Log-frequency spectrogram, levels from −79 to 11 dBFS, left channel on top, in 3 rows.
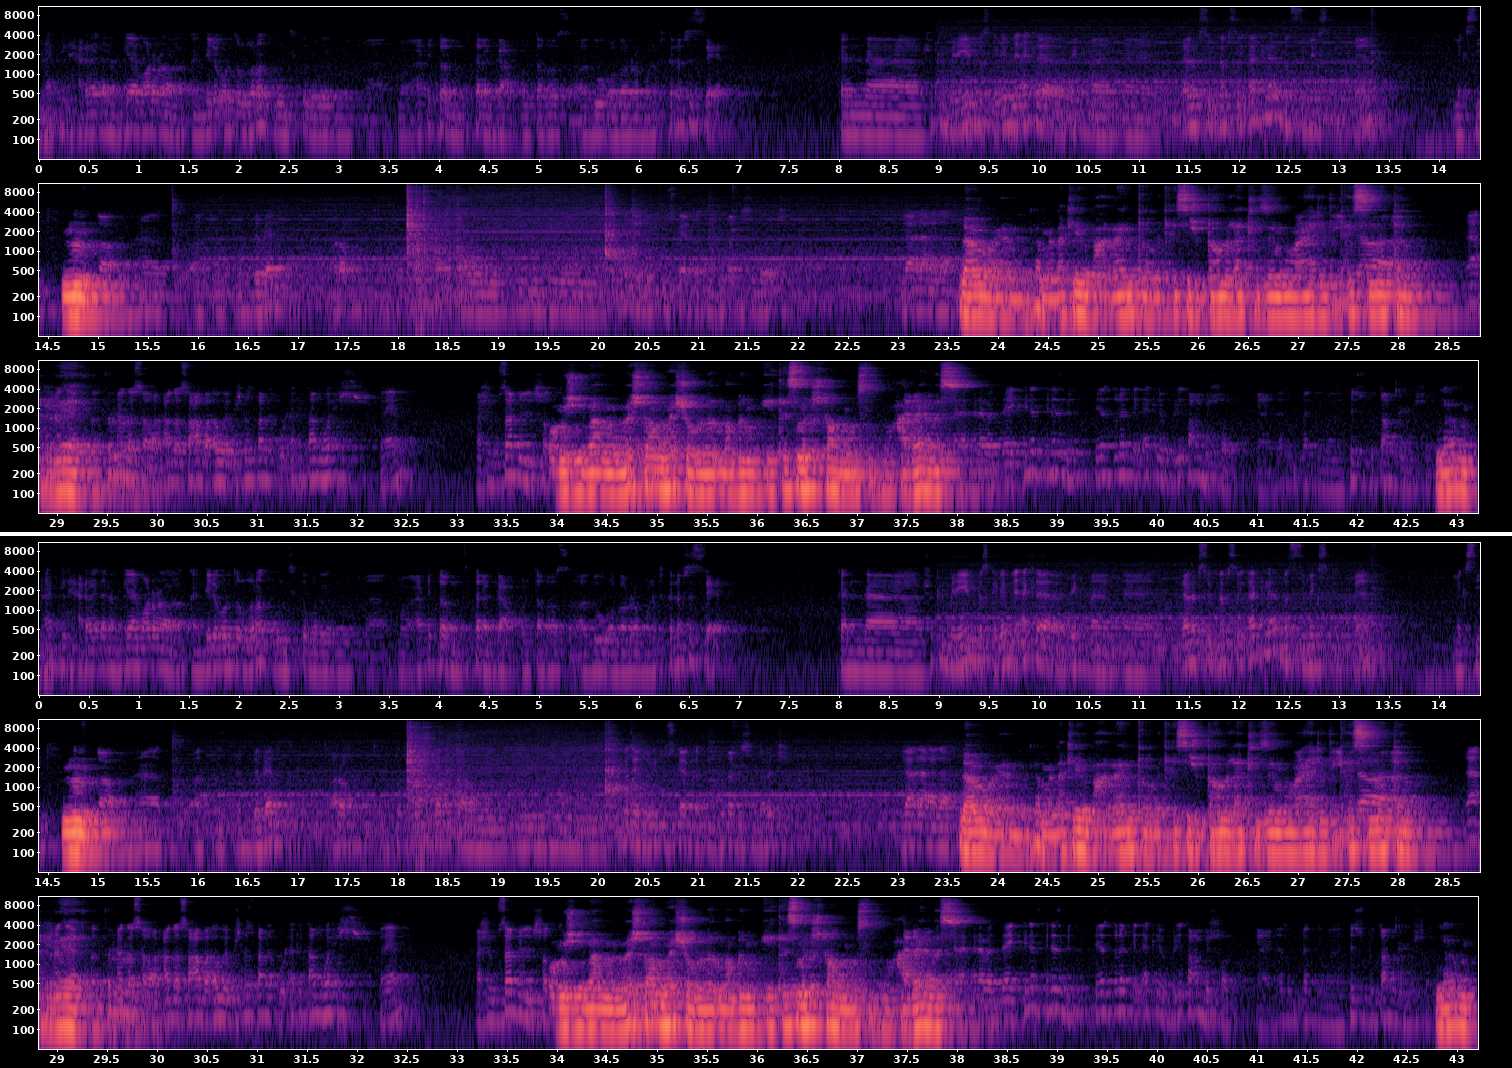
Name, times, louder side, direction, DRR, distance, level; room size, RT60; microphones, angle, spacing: voice 1, 0.0-6.8 8.0-13.4 14.1-14.6 15.0-15.7 16.0-16.9 17.3-17.6 17.8-21.9 23.0-23.8 27.0-28.3 28.7-32.5 33.2-34.0 37.5-42.7, right 1 dB, 35° right, 4 dB, 1.4 m, -42 dB
sound 1, 9.0-25.8, left 1 dB, 10° left, 2.8 m, -46 dB
voice 2, 14.6-14.9 23.6-28.1 28.8-29.2 29.5-29.7 33.9-38.0 42.8-43.1, equal, 10° right, 0 dB, 0.8 m, -23 dB
15.5 x 6.4 x 5.1 m, 1.4 s
head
